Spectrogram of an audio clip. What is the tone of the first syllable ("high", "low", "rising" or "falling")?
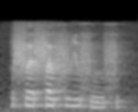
high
